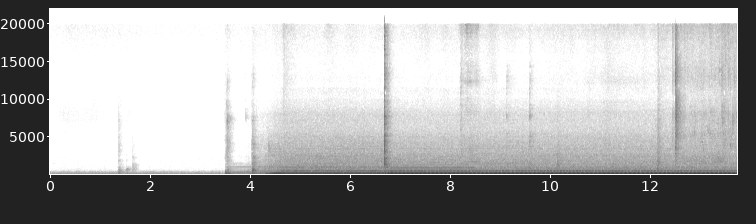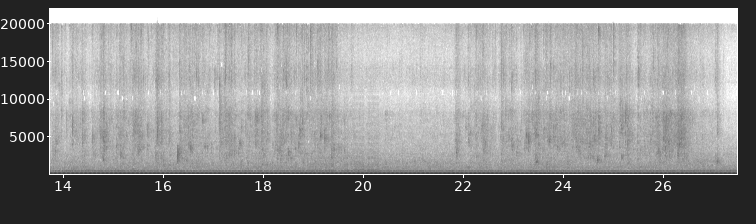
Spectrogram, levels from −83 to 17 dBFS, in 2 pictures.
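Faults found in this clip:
GSM phone buzz, 18.95–20.32 s. Nearby 2G handset in a data transfer, bursting at 217 Hz; audio input stage rectifying the RF pulses. Result: hard, raspy 217 Hz buzz with dense harmonics, about 17 dB below the audio, appearing briefly, then gone.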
